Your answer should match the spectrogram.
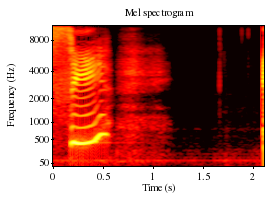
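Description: A single spoken word, "See?", at the start, then near silence.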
